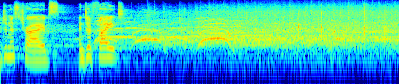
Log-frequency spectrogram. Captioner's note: audience cheering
